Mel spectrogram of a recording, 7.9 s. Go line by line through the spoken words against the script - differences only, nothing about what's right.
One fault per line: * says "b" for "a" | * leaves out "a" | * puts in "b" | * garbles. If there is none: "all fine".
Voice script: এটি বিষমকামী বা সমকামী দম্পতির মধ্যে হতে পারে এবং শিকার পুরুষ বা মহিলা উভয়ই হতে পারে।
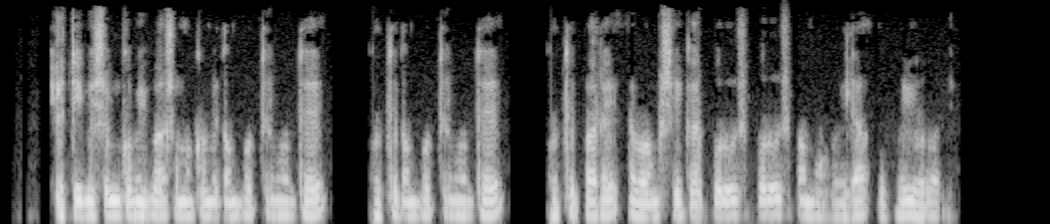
* puts in "দম্পতির মধ্যে হতে"
* puts in "পুরুষ"
* leaves out "হতে"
